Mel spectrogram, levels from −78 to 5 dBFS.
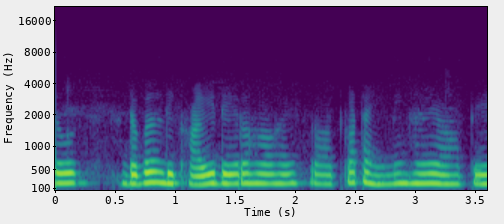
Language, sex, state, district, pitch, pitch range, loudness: Hindi, female, Bihar, Patna, 205 Hz, 195-210 Hz, -14 LUFS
